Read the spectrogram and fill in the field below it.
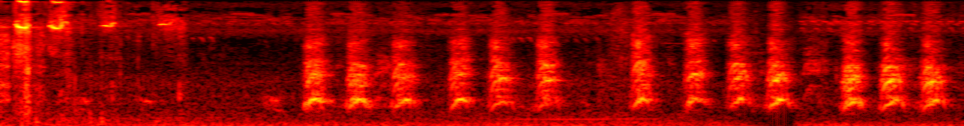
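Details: Dog barking in a steady run of short, sharp barks, roughly two to three per second with brief pauses between bursts; a few thin, high chirps open the recording.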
